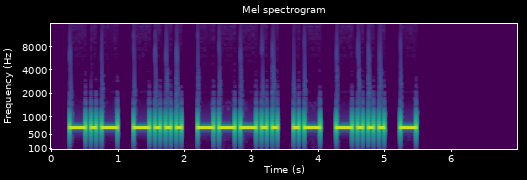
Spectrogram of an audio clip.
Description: Morse code, heard as a keyed tone, about 15 wpm, 700 Hz. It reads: KB8ABT
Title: USA Callsign DE Callsign 15wpm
